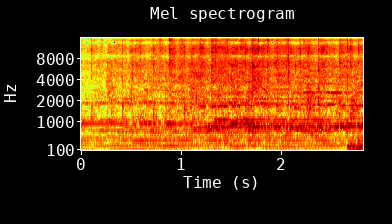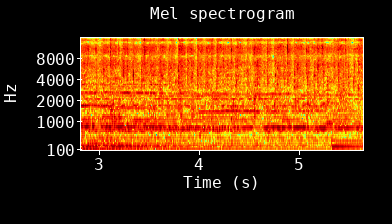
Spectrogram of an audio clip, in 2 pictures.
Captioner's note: staff clapping and cheering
